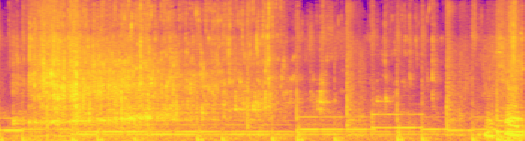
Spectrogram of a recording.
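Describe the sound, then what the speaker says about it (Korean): Water runs steadily into a container for growing water parsley (minari), a continuous close trickle and splash with small drips, no talking. "물을 채워줍니다."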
